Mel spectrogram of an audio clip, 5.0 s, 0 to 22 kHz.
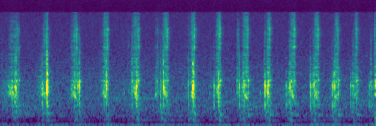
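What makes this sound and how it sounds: Long nails of both hands scratch and rub the sides of a small, closed, hollow white-grey cardboard box resting on a table. About fifteen short, dry rasping strokes come in a loose rhythm, each a quick scratchy burst centred around 1.4 kHz with a bright hiss above. The strokes cut off sharply with almost no ring and no low end.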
